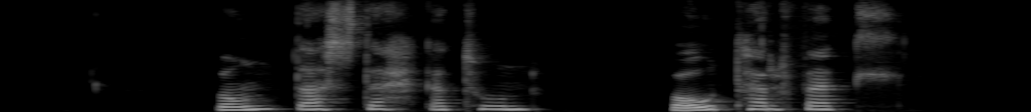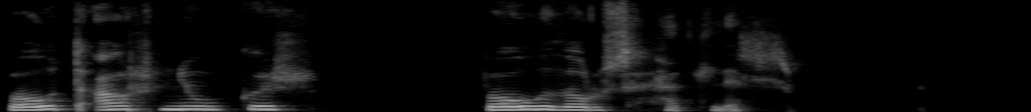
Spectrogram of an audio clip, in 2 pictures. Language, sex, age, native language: Icelandic, female, 30-39, Icelandic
